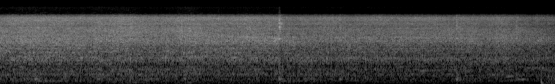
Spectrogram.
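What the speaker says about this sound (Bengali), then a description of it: "এখন ভাজবো পনিরটা" Paneer fries in hot oil in a kadai, a bright, steady sizzling hiss that stays loud and close throughout, with no talking over it.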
